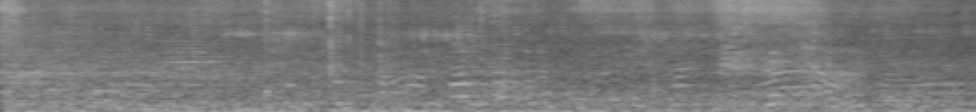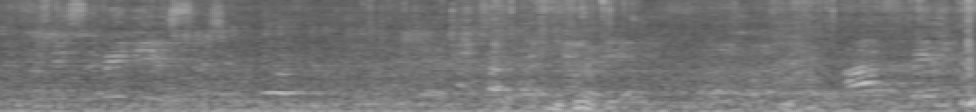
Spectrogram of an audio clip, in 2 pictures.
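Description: A young woman talks casually into a microphone, heard through a loudspeaker.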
